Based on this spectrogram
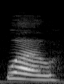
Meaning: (noun) 1. Great sadness or distress; a misfortune causing such sadness 2. Calamity, trouble 3. A curse; a malediction; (adjective) Woeful; sorrowful; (interjection) An exclamation of grief
- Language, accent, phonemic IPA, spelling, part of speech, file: English, General American, /woʊ/, woe, noun / adjective / interjection, En-us-woe.ogg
